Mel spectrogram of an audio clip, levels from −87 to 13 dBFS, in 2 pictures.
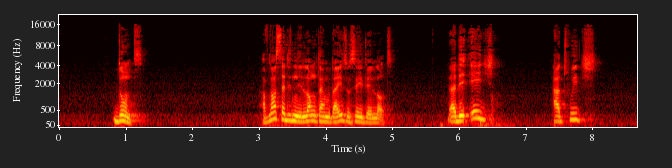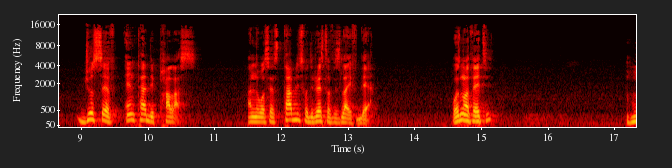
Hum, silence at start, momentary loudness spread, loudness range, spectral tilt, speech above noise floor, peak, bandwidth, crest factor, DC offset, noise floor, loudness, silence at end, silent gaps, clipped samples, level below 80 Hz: none; 0.8 s; 16 LU; 5 LU; -6 dB/octave; 37 dB; -10 dBFS; 16.5 kHz; 20 dB; under 0.1%; -63 dBFS; -26 LUFS; 0 s; none; under 0.1%; -58 dBFS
